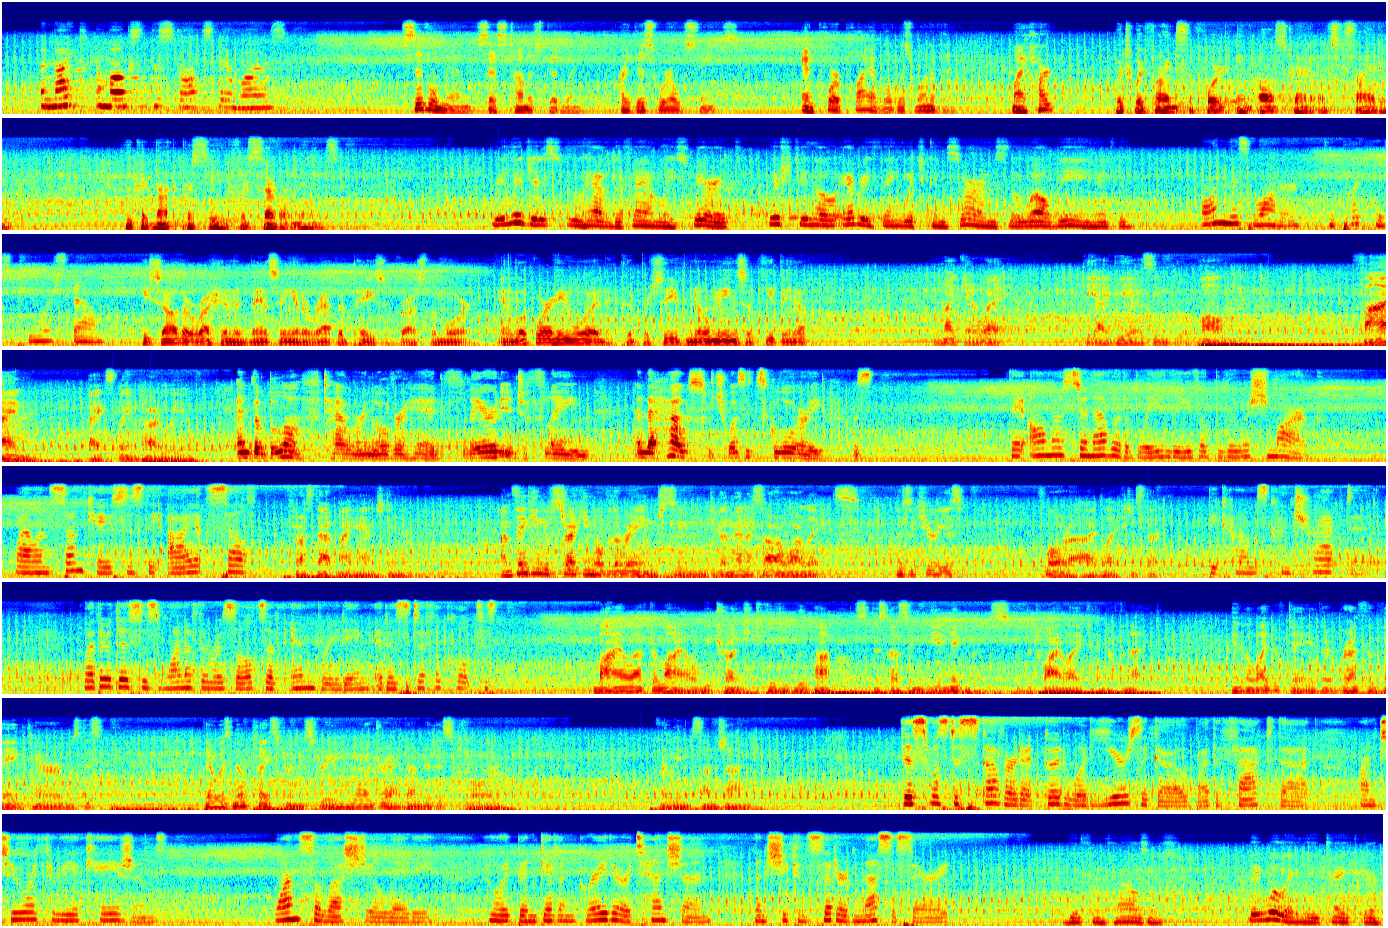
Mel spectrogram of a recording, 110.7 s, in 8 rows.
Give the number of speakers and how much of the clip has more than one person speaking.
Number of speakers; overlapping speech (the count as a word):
nine, no overlap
